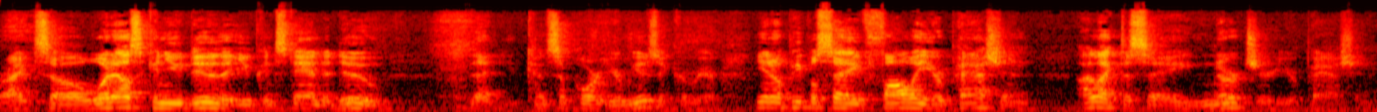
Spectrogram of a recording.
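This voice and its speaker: The speech moves at a moderate pace with ordinary pitch variation and big swings in loudness. Audible room echo and noticeable background noise fill the recording. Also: man, medium pitch for a man. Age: 60s. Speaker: jazz baritone saxophonist and music teacher. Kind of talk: Q&A talk to students. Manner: conversational.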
